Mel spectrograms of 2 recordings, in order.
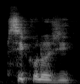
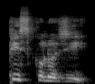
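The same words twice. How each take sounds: First: Psychologie said with a clean ps, psi-ko-lo-gie; "psychologie" with p then s, psikologie; correct pronunciation. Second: Psychologie said as pis-ko-lo-gie, the s before the p; wrong pronunciation. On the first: Teacher to online pupils, giving the right "psychologie" as psikologie. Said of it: "au lieu de". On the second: Teacher to online pupils, showing the common mistake "psychologie" pronounced piskologie. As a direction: swap the sounds: "psychologie" as piskologie. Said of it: "certaines personnes disent". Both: Shown as a demonstration.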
